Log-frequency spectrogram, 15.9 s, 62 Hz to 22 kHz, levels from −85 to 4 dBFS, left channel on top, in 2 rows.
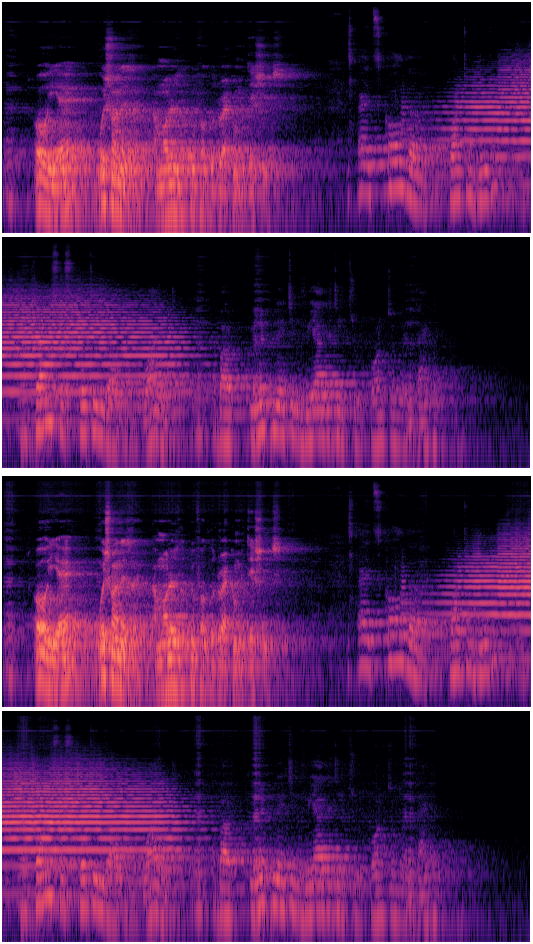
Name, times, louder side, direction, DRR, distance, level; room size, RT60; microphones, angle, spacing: voice 1, 0.5-4.2 7.7-7.9 8.2-8.4 10.8-10.9 11.7-11.8 14.0-14.1, right 2 dB, 50° right, 5 dB, 0.9 m, -26 dB
voice 2, 5.3-6.4 6.7-7.5 8.4-10.5 11.1-14.4, left 1 dB, 10° left, -1 dB, 1.3 m, -36 dB
Trumpet, 6.0-10.6, right 4 dB, 25° right, 1.1 m, -31 dB
27.0 x 12.0 x 3.3 m, 2.5 s
head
